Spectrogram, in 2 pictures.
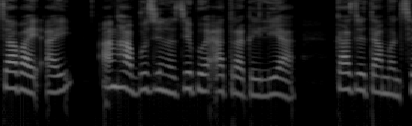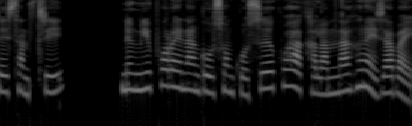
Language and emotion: Bodo, neutral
